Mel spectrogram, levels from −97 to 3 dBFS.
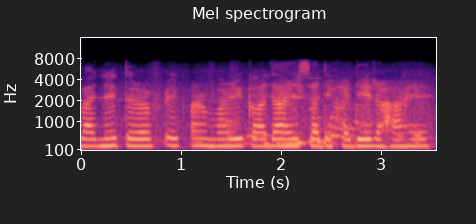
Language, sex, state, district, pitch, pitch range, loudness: Hindi, female, Arunachal Pradesh, Papum Pare, 225 Hz, 220-225 Hz, -17 LUFS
